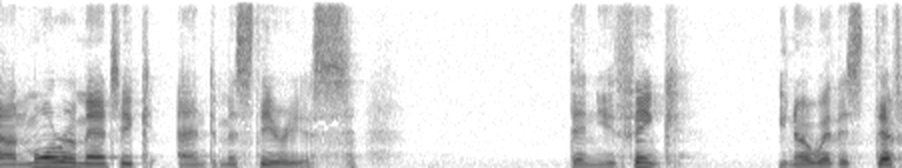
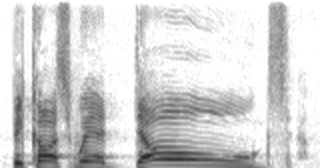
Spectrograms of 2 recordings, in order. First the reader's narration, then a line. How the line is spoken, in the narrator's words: But they pronounce dogs as dogs, and they all howl afterwards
